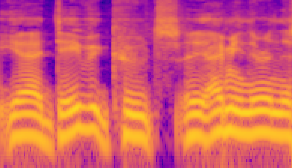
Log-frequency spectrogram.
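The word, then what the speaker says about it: Coutts: fiance is there uh David Coots I believe is how you say his name c-o-u-t-t-s and there is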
